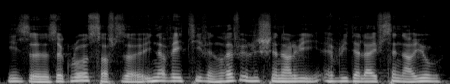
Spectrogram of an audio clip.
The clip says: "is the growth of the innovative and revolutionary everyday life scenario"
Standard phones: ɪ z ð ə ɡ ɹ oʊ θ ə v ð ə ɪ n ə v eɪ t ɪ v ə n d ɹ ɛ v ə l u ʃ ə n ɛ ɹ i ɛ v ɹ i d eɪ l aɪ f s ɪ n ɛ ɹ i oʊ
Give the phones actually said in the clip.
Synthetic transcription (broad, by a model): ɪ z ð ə ɡ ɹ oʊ s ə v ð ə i n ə v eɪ t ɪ v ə n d ɹ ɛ v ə l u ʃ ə n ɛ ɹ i ɛ v ɹ i d eɪ l aɪ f s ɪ n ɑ ɹ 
